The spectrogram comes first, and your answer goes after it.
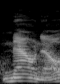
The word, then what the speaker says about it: Nao Now: hear me clearly so now now that's spelled n a o n o w just to confuse you they are a company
